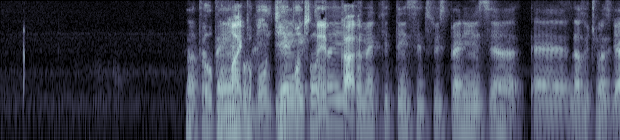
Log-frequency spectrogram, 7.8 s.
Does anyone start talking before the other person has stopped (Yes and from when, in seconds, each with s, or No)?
Yes, from 2.5 s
